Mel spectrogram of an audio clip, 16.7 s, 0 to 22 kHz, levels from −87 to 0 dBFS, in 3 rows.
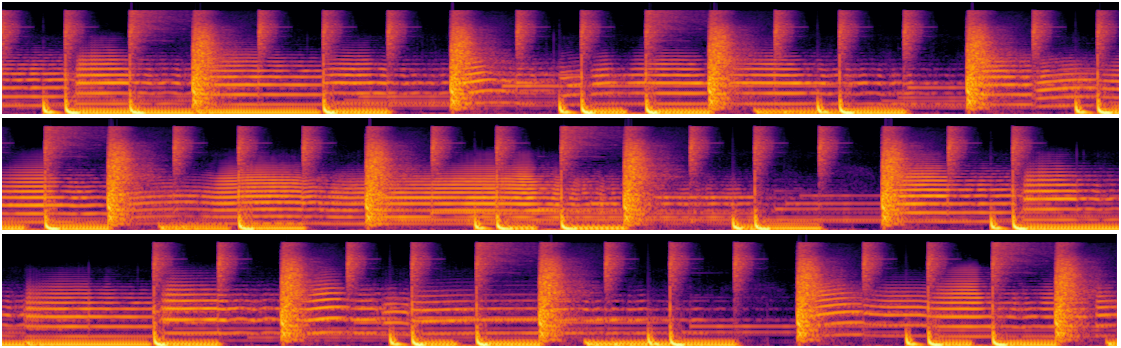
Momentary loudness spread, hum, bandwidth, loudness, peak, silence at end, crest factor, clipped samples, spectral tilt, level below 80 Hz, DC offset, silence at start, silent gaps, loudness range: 6 LU; none; 16.5 kHz; -13 LUFS; 0 dBFS; 0 s; 12 dB; under 0.1%; -4 dB/octave; -16 dBFS; 0.3%; 0 s; none; 1 LU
